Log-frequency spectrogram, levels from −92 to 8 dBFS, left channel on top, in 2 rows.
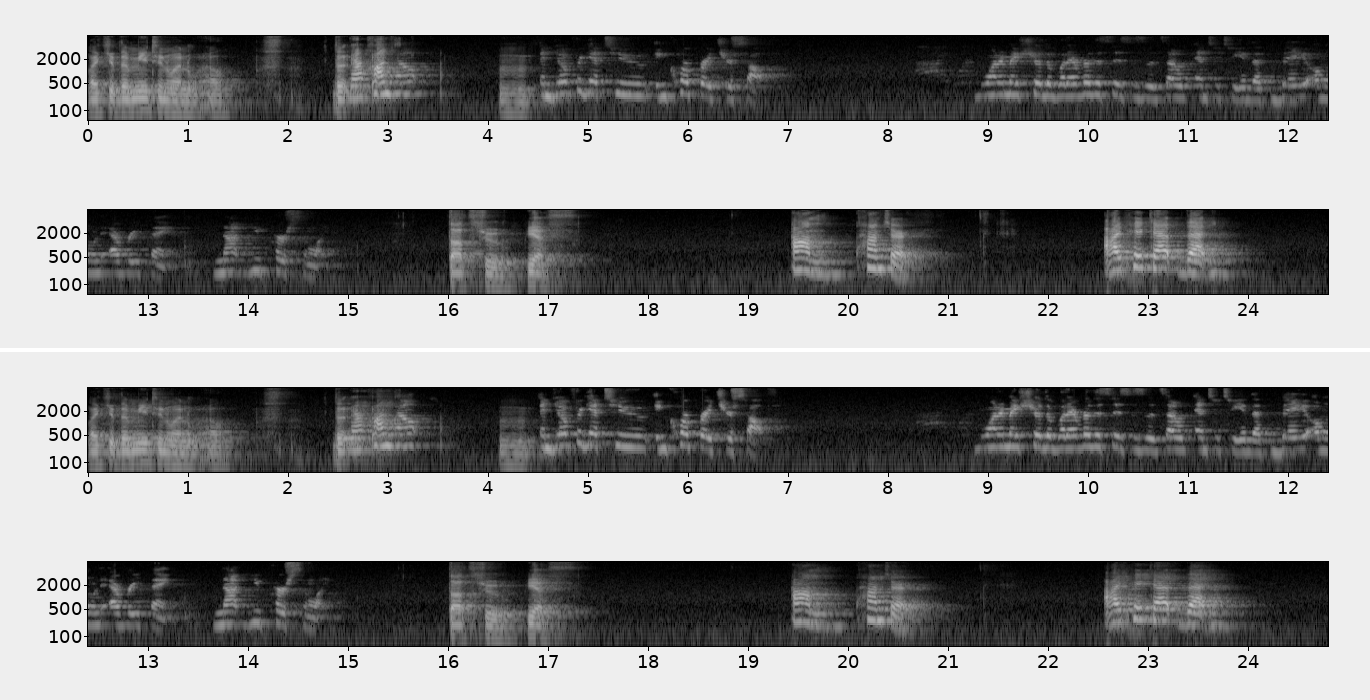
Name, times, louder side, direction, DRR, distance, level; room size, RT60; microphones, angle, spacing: voice 1, 0.0-1.4 1.8-1.9 2.5-2.7 4.1-4.4 16.0-17.3, left 2 dB, 25° left, 10 dB, 1.6 m, -33 dB
voice 2, 2.6-3.0 19.4-19.8 20.1-20.6 22.6-23.7, left 4 dB, 85° left, 9 dB, 2.3 m, -26 dB
voice 3, 4.5-6.8 8.9-13.3 13.7-14.8, right 4 dB, 80° right, 14 dB, 1.3 m, -38 dB
17.5 x 17.0 x 9.9 m, 0.90 s
head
